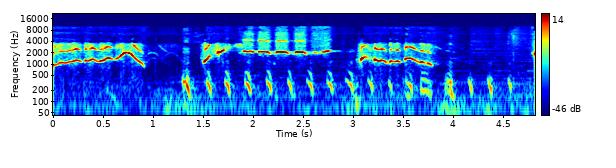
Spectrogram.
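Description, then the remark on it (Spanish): A person whistles a lively, bird-like tune with warbling, sliding notes and a sustained high tone, fairly loud, over a steady rhythmic pulsing beat underneath. “Fue silbar.”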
